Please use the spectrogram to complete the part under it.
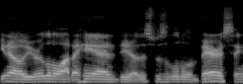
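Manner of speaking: ordinary delivery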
